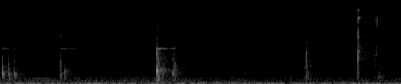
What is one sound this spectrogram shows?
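A wooden candle holder is set down on a table with a soft knock.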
